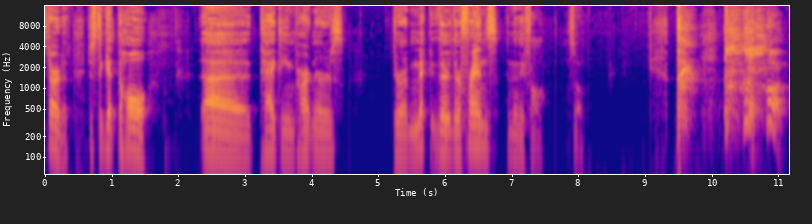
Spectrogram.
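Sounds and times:
speech: 0.0s - 1.7s, 2.3s - 4.5s, 5.2s - 8.2s, 9.5s - 9.7s, 10.5s - 11.1s
phlegmy coughing: 9.4s - 11.1s
raspy throat clearing: 9.5s - 11.1s.

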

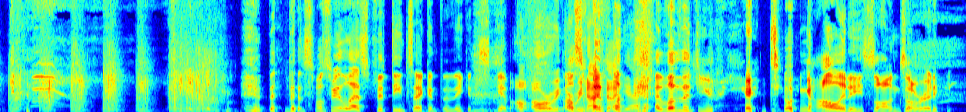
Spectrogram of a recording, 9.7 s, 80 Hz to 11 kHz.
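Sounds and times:
person blowing raspberry-style fart imitations: 0.0s - 2.4s
speech: 2.5s - 9.6s
laughter: 4.7s - 8.4s.

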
